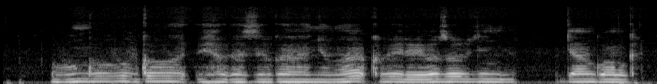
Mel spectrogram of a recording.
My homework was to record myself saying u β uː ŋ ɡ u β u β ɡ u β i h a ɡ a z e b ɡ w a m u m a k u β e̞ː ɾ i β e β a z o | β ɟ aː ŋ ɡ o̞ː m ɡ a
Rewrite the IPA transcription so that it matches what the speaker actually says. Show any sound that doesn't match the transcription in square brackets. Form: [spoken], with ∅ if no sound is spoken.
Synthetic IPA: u β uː ŋ ɡ u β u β ɡ [o] β i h a ɡ a z e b ɡ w a [ɲ] u m a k u β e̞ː ɾ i β [i] β a z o | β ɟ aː ŋ ɡ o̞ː m ɡ a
